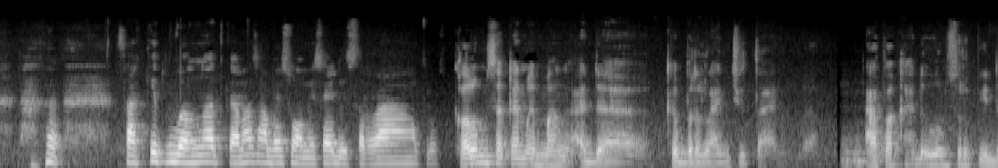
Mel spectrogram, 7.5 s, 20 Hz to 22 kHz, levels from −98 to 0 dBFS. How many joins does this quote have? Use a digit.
1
